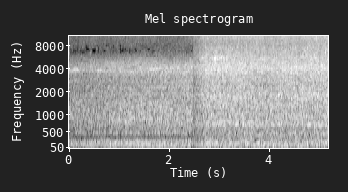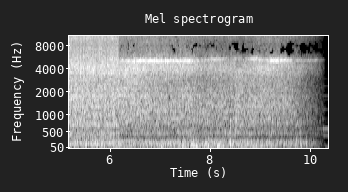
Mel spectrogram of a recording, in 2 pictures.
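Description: Combine harvesters running in a wheat field: a loud, steady machinery rumble with a broad rushing noise over it.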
